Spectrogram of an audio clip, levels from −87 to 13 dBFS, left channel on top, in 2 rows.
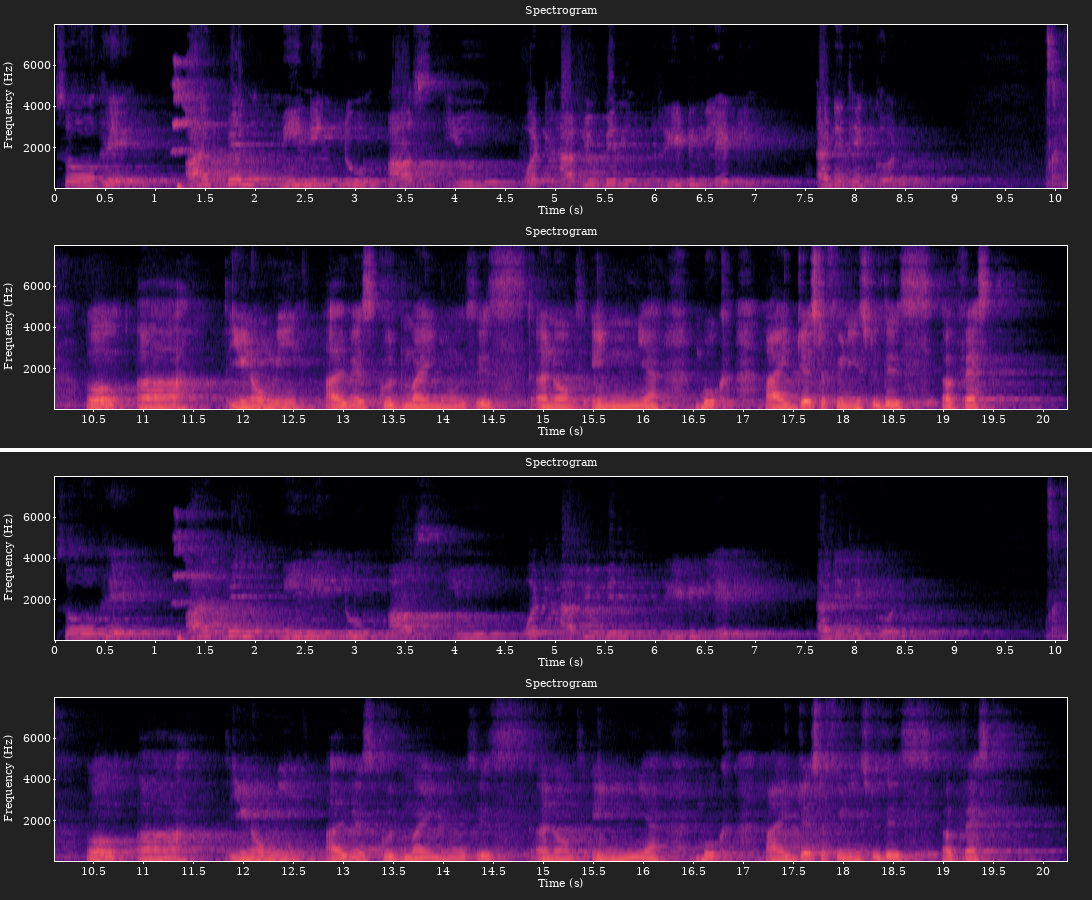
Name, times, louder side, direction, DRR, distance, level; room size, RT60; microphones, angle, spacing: voice 1, 0.0-0.8 1.3-4.4 4.6-7.0 7.6-8.5, left 2 dB, 85° left, -1 dB, 2.7 m, -35 dB
voice 2, 9.9-19.4, left 3 dB, 60° left, 6 dB, 0.6 m, -26 dB
29.5 x 21.5 x 4.8 m, 2.8 s
head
